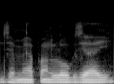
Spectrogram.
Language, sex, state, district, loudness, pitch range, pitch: Bhojpuri, male, Bihar, Muzaffarpur, -15 LUFS, 105-110 Hz, 110 Hz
